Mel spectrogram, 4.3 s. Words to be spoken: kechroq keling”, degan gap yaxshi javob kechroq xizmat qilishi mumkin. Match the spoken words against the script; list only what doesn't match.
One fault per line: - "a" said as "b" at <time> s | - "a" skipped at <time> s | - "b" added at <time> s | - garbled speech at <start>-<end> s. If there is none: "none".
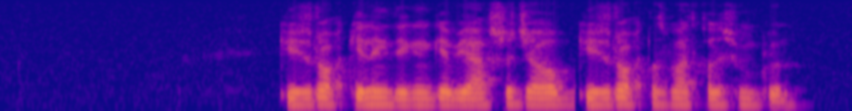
none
